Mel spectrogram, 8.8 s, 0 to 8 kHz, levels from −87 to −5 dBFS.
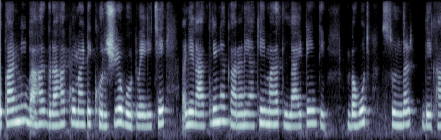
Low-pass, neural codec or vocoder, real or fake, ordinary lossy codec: none; codec, 16 kHz, 2 kbps, X-Codec, HuBERT features, trained on general audio; fake; none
